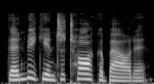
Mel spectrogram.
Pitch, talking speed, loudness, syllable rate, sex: 210 Hz, 235 wpm, -16 LUFS, 6.0 syllables/s, female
